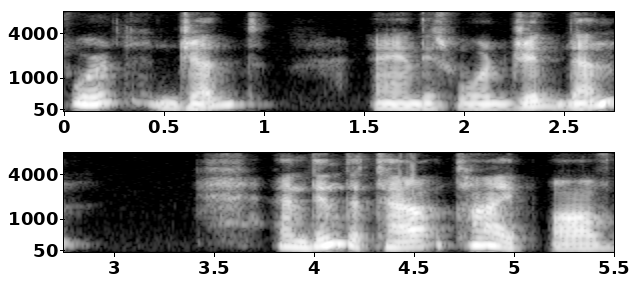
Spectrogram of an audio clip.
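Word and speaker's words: جدا: And you can find it also with the form jiddan, which means very.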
